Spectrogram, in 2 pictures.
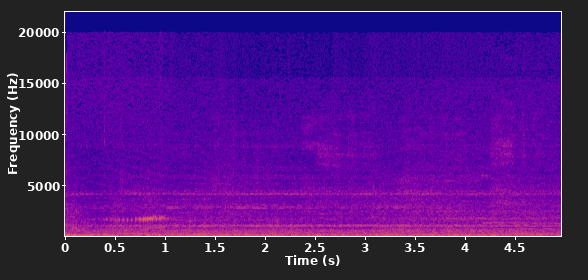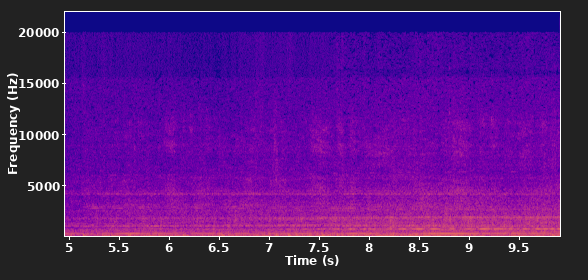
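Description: A frog croaks in the game Hogwarts Legacy, a faint short call near the start over a steady droning ambient bed of game sound that runs the whole time, with no speech.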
